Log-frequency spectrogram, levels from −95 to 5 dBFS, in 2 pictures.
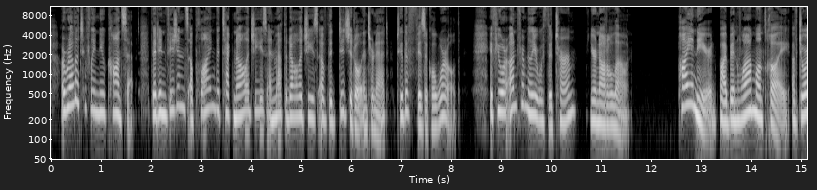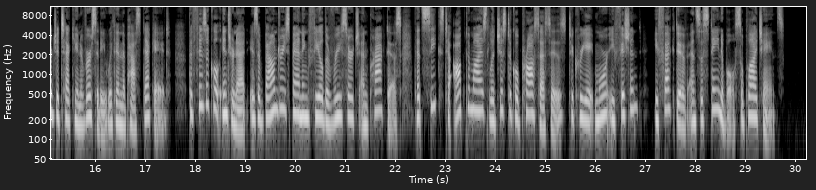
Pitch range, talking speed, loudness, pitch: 195-265 Hz, 135 wpm, -19 LUFS, 225 Hz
